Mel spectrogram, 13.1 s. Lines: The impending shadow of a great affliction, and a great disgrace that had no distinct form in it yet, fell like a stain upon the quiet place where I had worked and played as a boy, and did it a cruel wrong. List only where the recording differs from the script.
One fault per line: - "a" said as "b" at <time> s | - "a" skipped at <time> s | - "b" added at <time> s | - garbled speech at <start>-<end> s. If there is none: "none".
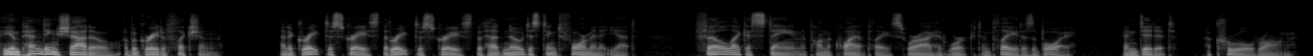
- "great disgrace that" added at 3.9 s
